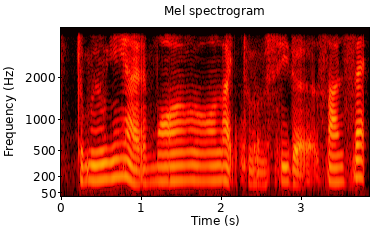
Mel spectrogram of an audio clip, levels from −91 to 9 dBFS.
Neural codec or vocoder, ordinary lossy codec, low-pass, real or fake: vocoder, 44.1 kHz, 128 mel bands, Pupu-Vocoder; none; 3.6 kHz; fake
